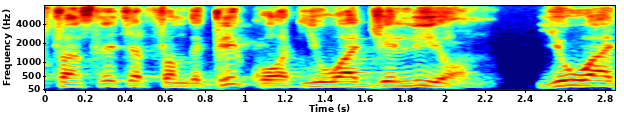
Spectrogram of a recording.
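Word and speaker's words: εὐαγγέλιον: word gospel was translated from the greek word you are j leon you are j leon e u a double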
